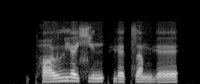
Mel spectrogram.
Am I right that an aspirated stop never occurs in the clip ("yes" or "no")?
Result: no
